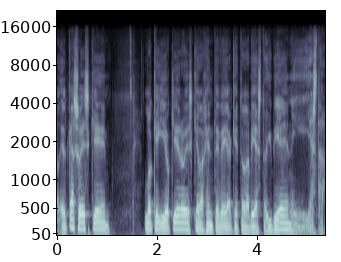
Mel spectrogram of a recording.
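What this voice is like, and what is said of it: Strong Mallorcan Spanish accent. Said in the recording (Spanish): “Tienes un enorme acento mallorquín”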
